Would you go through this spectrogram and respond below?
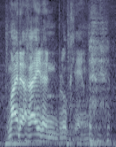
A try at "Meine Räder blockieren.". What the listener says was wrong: Don't try to get in an aggressive mood to talk. Just say what I say.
